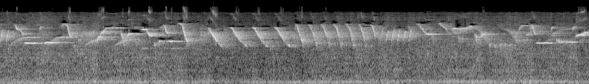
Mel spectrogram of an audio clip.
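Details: Energetic canary singing to stir silent canaries into song: rapid high trills, rattling note series and swept chirps delivered without pause over faint low background noise.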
